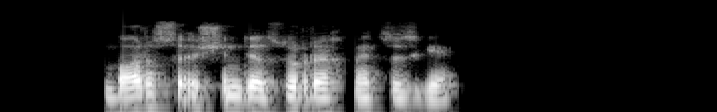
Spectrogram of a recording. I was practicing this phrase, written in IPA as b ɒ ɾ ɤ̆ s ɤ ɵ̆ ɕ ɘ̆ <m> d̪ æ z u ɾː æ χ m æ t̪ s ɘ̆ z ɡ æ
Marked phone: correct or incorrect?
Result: incorrect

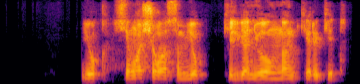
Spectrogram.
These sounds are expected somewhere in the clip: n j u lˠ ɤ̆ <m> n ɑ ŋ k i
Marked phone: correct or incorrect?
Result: incorrect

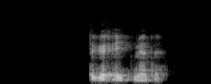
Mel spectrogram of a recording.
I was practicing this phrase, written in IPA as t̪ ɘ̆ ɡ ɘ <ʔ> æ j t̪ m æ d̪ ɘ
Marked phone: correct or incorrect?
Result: correct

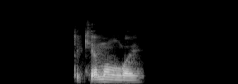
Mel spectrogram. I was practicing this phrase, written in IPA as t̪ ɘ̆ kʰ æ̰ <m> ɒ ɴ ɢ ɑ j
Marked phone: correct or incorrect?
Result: correct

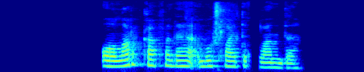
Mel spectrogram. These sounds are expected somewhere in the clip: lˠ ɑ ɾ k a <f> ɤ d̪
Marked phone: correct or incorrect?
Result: correct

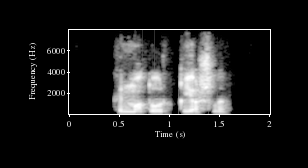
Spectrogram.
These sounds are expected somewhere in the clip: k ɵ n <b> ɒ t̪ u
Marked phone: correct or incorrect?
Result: incorrect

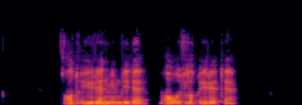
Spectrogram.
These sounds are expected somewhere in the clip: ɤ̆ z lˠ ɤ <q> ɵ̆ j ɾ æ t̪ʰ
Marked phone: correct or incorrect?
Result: correct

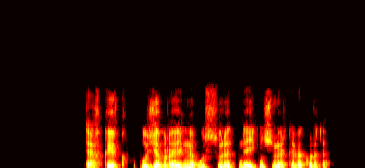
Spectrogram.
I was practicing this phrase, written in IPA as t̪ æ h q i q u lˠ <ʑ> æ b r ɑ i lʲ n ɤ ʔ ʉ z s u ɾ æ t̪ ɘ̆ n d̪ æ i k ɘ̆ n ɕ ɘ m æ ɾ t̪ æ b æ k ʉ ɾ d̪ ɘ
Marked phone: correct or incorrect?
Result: correct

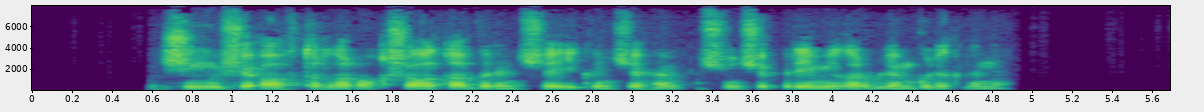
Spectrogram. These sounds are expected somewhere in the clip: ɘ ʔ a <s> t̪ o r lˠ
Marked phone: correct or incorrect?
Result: incorrect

